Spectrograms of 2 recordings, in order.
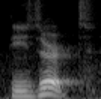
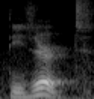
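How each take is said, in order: No difference in how they are said.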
